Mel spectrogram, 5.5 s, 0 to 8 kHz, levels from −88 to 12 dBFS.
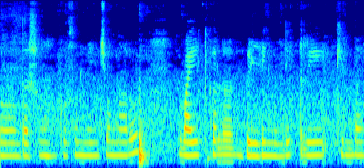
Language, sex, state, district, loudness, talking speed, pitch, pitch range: Telugu, female, Andhra Pradesh, Visakhapatnam, -27 LUFS, 120 wpm, 235 Hz, 230-235 Hz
